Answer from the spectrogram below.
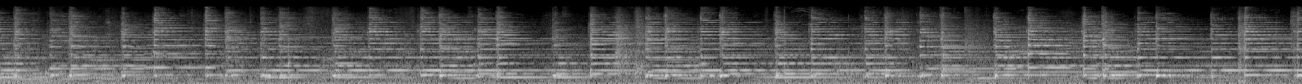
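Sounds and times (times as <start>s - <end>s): upright bass: 0.0s - 9.0s
acoustic guitar: 0.0s - 13.0s
mandolin melody: 0.0s - 13.0s.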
